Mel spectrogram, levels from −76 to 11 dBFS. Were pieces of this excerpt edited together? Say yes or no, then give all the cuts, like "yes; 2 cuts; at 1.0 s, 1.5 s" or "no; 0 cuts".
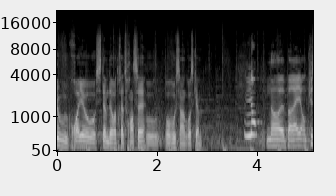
no; 0 cuts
